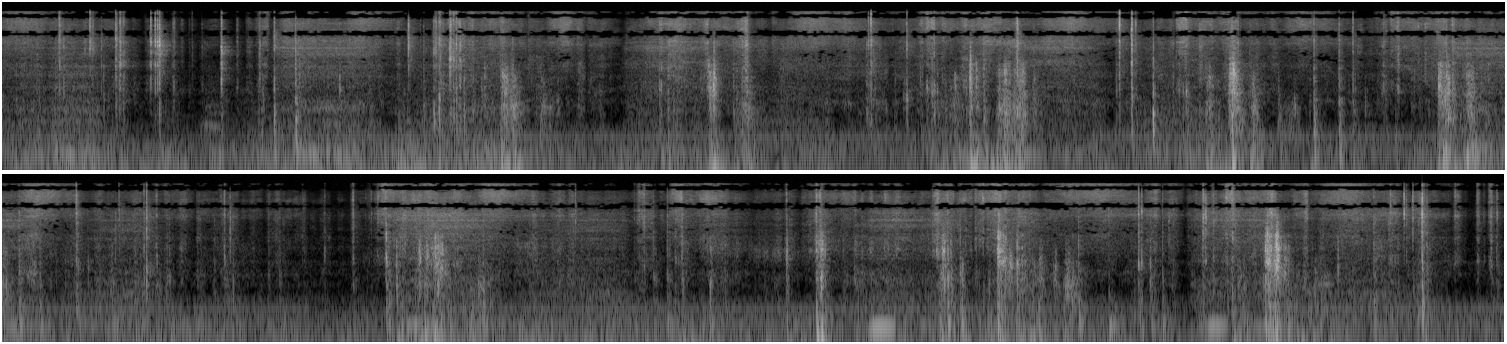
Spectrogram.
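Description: Pages of a paperback colouring book being turned one after another, each turn a short papery swish and rustle, with a hand brushing over the paper between turns.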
